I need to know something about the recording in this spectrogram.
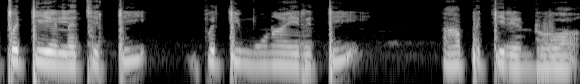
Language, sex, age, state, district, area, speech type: Tamil, male, 18-30, Tamil Nadu, Tiruvarur, rural, spontaneous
